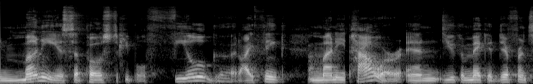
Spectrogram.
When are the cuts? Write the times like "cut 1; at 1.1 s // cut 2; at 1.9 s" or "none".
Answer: cut 1; at 1.2 s // cut 2; at 3.1 s // cut 3; at 3.4 s // cut 4; at 4.4 s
